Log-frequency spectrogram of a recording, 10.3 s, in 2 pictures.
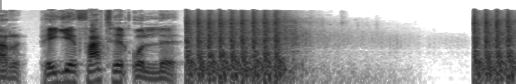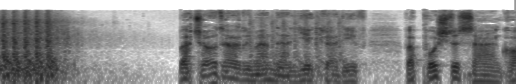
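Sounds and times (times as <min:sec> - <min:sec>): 
speech: 0:00.0 - 0:01.9, 0:07.0 - 0:10.3
rapid gunfire: 0:01.8 - 0:03.5, 0:04.7 - 0:06.4, 0:07.4 - 0:08.9.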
